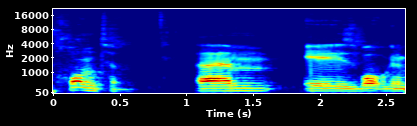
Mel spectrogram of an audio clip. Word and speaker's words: QTUM: kutum pronounced quantum um is what we're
